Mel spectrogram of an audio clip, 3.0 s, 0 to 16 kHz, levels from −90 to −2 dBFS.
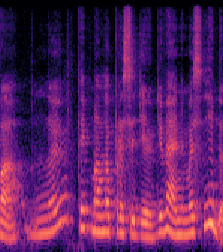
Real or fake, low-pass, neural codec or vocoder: fake; 14.4 kHz; autoencoder, 48 kHz, 32 numbers a frame, DAC-VAE, trained on Japanese speech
